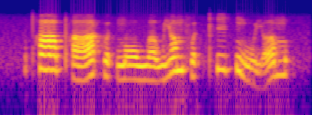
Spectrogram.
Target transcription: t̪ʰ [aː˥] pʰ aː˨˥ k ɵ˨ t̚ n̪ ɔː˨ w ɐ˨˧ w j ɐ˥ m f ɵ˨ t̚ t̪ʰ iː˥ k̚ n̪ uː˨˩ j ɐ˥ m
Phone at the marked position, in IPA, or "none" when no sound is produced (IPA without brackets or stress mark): aː˥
